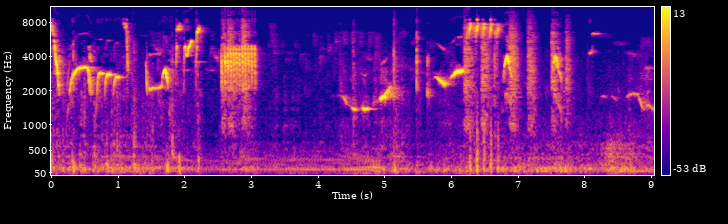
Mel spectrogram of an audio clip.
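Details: Flute-like nyuling song of a sooty-headed bulbul, used to tutor other songbirds; clear whistled slurs, some falling and some rising, alternate with a short harsh burst and a quiet gap midway.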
